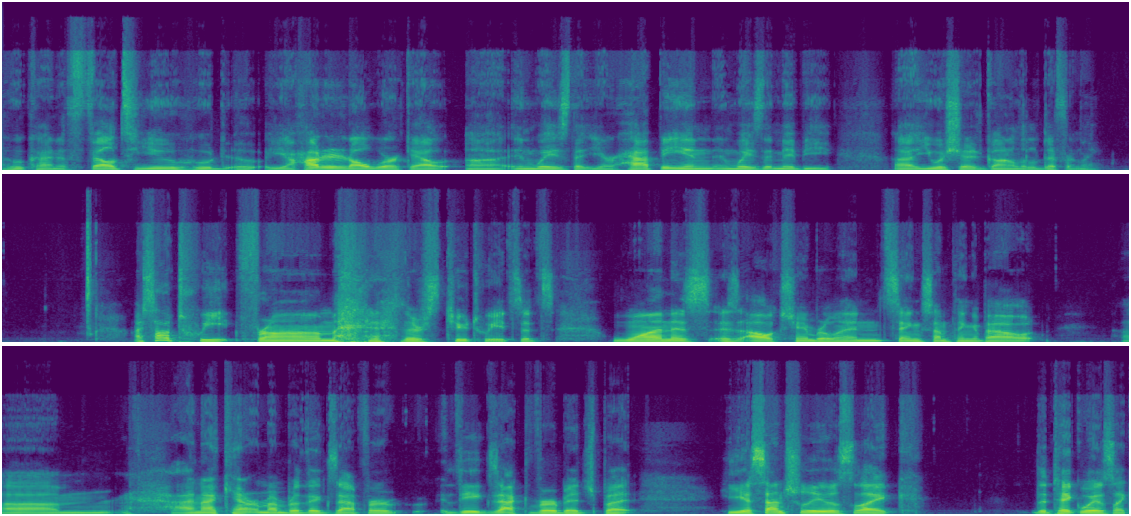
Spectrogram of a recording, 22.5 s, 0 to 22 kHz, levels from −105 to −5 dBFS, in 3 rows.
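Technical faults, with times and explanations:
Nothing in this speech counts as a technical fault; it's simply been through Opus voice compression doing its ordinary job.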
